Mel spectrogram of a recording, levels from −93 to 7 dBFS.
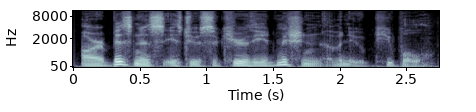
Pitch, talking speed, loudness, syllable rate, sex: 95 Hz, 240 wpm, -17 LUFS, 6.9 syllables/s, male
